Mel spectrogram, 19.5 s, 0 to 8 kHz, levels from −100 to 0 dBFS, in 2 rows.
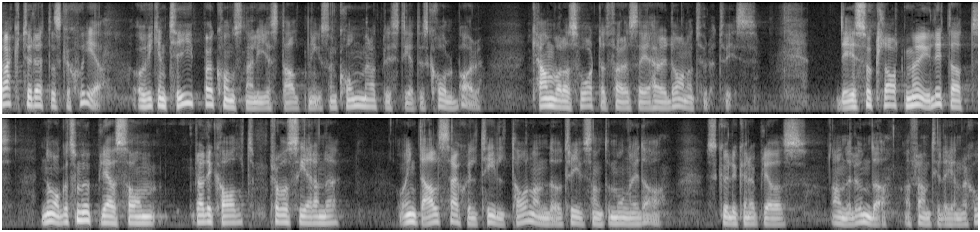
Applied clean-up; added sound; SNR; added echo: none; none; none; none.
